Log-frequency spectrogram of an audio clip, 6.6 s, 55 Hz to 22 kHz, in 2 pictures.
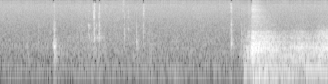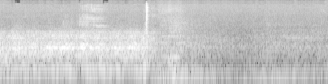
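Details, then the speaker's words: Rebuilt flathead V8 in 1948 Ford Super Deluxe sedan, about 1,000 miles since restoration, cold start: a few clicks, then soft, low, even idle barely audible and smooth; healthy. "an't that neat it's quiet you can't hardly hear it run"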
